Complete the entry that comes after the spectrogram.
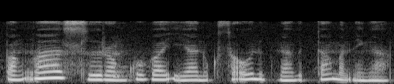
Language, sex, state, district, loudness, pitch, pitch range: Garo, female, Meghalaya, West Garo Hills, -15 LUFS, 215 Hz, 195-235 Hz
